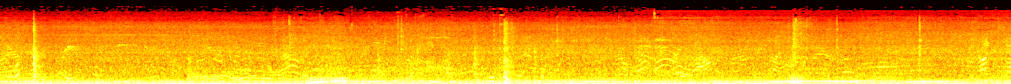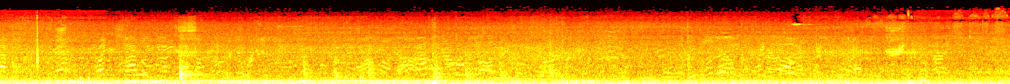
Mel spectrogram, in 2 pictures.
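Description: Jeep Wrangler engine running at low revs as it crawls slowly over logs and dirt mounds, its note wavering a little with the throttle, over a steady low rumble. Background crowd voices, with a few short knocks.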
